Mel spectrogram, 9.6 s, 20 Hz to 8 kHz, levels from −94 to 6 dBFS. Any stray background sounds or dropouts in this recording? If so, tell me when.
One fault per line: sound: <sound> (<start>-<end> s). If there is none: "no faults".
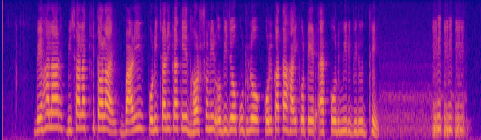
sound: laugh (8.6-9.3 s)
